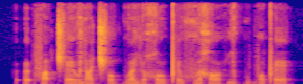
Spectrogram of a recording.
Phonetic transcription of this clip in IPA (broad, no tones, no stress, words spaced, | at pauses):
ʔœʔfɑʔt͡ʃʼɛʊ̯jɑ t͡ʃʼɔkʷɑjy χupʼɛ xʷeχɔ | jukʷebɔpʼɛ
